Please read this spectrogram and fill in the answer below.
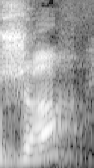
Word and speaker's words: genre: Donc, on a genre, qu'on prononce genre.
